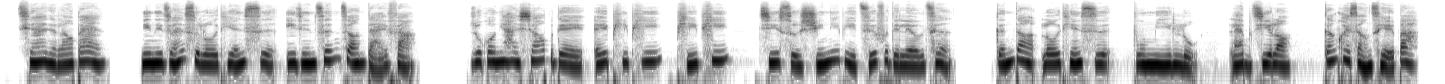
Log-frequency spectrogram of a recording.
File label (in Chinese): 女 方言配音 四川话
